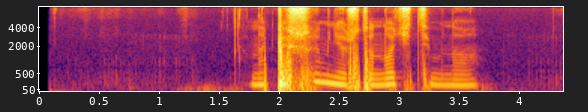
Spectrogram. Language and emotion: Russian, neutral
